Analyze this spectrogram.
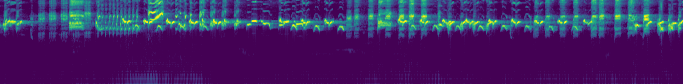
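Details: Yellow-vented bulbul pouring out lively nggaruda-style song to lure wild sooty-headed bulbuls: a continuous, fast chatter of short rising and falling notes, about three per second, lasting the whole stretch.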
